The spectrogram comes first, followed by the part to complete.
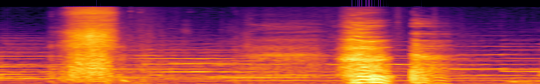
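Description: A man sobbing loudly over soft, sustained orchestral music: a sharp sniffling gasp about half a second in, then a loud wavering sob and a short catch of breath near the three-second mark.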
